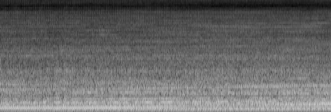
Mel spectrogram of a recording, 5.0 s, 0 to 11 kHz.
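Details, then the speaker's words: 2003 Honda Rancher 350ES after repair (solenoid suspected, axles replaced), riding up through third gear: steady, even engine drone with no front-end clicking or clunking; runs and drives well. "runs really good uh maybe I'll take her on a quick ride here for you"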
